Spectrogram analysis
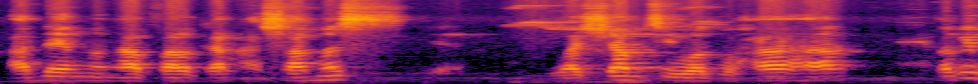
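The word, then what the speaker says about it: والشمس: Nah dia baca as syamsi seharusnya kan as wasyamsi ya wasyamsi wuha dibacanya wasisamsi wuha karena dia baca transliterasinya.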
